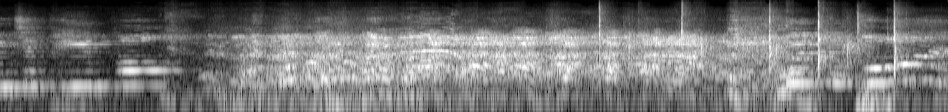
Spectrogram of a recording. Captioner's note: audience laughs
